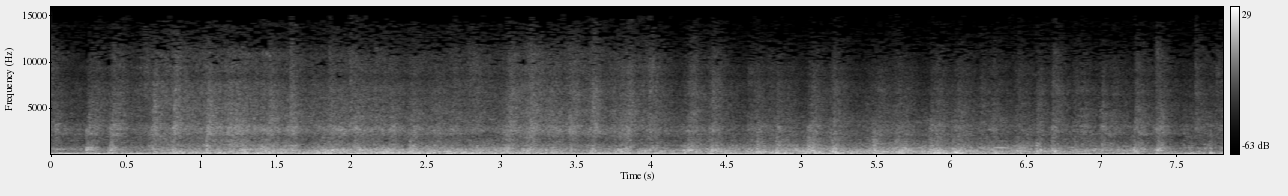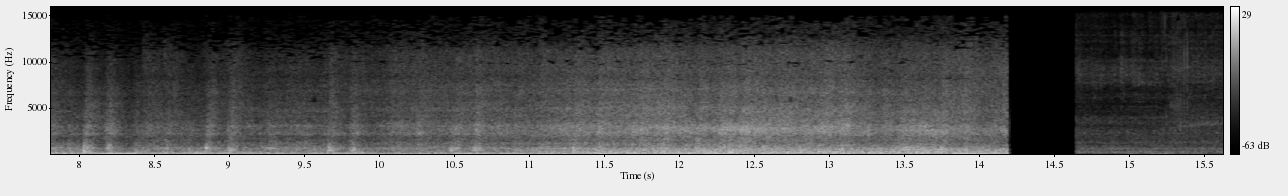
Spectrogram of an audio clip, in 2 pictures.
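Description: Moving passenger train heard from inside the carriage: a steady running rumble with the wheels clattering over the rails. It cuts off suddenly about fourteen seconds in, leaving a much quieter hum.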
